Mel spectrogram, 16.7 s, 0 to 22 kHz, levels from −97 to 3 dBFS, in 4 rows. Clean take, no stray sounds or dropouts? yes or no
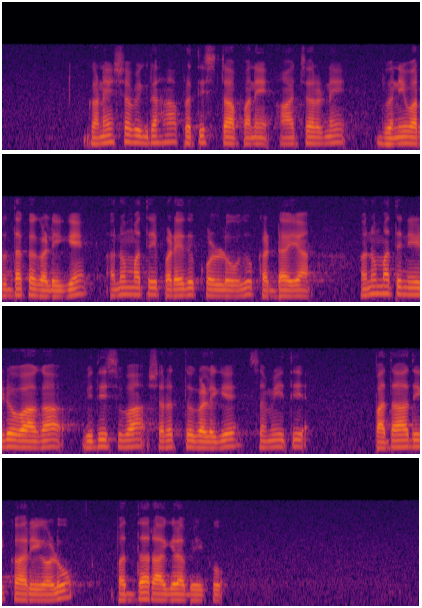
yes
